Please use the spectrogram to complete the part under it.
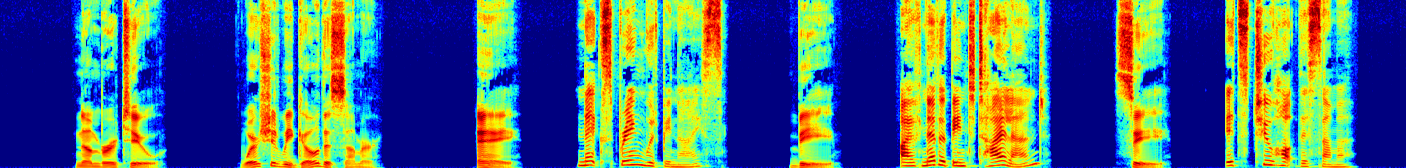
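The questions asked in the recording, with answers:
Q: Where should we go this summer?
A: B: I've never been to Thailand.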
